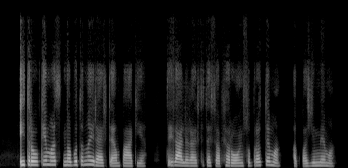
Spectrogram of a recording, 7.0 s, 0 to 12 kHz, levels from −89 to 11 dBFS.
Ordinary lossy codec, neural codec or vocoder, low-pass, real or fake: MP3, 96 kbps; codec, 24 kHz, 0.9 kbps, WavTokenizer, large speech release; 10.8 kHz; fake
